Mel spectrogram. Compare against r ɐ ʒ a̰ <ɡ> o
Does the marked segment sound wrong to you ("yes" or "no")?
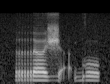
no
